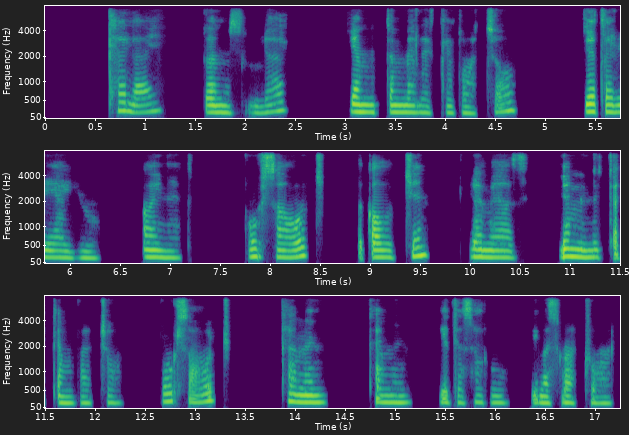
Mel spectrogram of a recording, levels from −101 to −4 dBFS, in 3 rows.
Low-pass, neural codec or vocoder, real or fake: 7.2 kHz; codec, 44.1 kHz, 2.6 kbps, SNAC; fake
